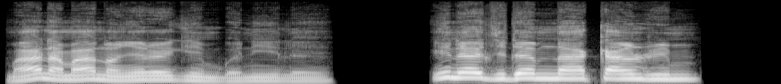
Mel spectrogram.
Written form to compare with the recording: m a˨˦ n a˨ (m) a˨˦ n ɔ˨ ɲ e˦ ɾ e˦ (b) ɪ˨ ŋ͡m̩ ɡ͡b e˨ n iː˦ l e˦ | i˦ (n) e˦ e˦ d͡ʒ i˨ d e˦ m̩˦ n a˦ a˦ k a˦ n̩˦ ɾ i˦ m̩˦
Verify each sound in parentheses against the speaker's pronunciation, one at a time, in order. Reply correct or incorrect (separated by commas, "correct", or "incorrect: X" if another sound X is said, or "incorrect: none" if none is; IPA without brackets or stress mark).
correct, incorrect: ɡ, correct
